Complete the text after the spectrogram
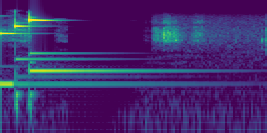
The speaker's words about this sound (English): And Yes, that is your text message.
